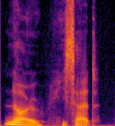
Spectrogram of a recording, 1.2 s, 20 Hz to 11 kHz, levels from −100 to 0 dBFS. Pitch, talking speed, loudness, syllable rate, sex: 165 Hz, 155 wpm, -19 LUFS, 3.3 syllables/s, female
